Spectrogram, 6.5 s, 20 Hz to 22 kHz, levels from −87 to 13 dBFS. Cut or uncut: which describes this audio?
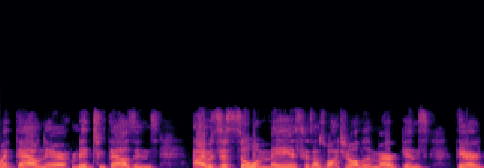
cut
